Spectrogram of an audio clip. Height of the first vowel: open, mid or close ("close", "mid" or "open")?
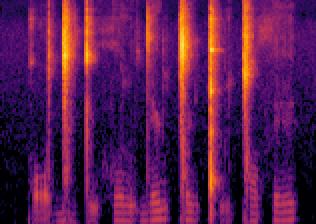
mid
